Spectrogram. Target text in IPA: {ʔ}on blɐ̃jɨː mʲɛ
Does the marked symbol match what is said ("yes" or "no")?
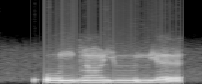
yes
